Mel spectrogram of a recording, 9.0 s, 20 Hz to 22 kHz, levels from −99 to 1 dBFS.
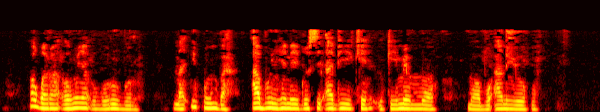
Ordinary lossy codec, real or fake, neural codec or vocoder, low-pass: MP3, 32 kbps; real; none; 7.2 kHz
